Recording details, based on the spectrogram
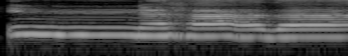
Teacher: നൂനിന് ശബ്ദ വന്നു. അക്മൽ ഉന്നയാണ്, നല്ലോണം മണിച്ചു കൊടുക്കുക.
